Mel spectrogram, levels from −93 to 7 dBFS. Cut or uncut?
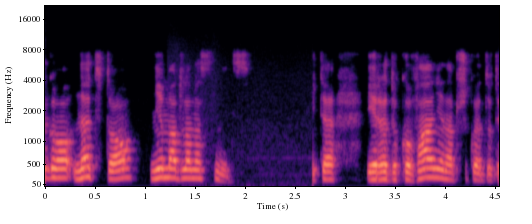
cut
